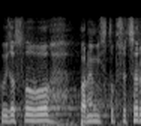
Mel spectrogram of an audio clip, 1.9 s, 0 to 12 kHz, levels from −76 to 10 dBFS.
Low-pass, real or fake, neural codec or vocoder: 7.2 kHz; real; none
